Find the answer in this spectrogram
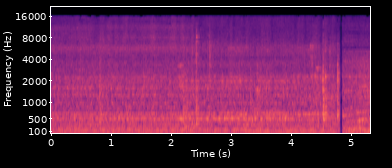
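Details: Steady engine-like drone at a lake at 7 am, with faint voices and a sharp knock near the end; no animal calls.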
